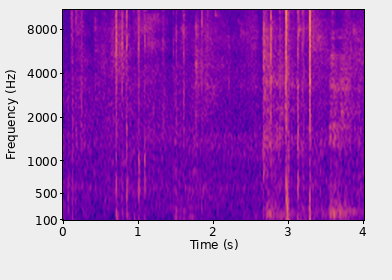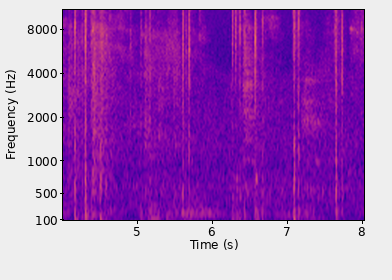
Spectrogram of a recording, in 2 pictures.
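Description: Typing on a computer keyboard: irregular keystrokes with short pauses, the loudest run of keys about three seconds in.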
